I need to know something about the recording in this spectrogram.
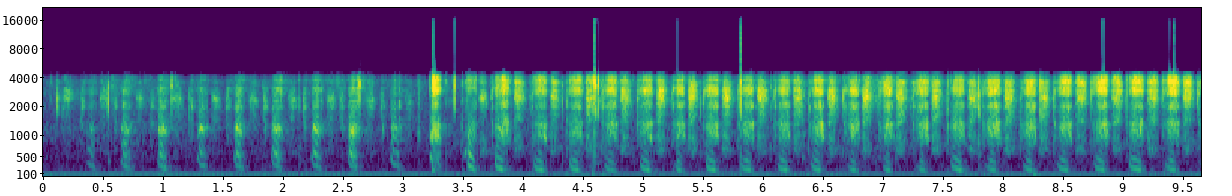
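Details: Small Yorkshire Terrier suffering heat stroke in February 2015, panting fast and hard at about three and a half breaths per second, each breath carrying a faint whiny, falling tone. A few sharp clicks break in midway.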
